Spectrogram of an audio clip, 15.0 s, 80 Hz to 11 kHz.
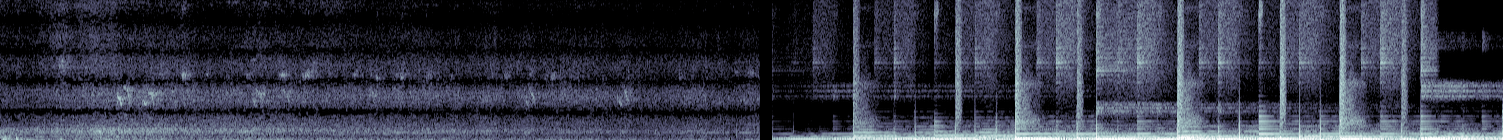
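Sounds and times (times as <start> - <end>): bird chirps: 0.0 - 7.6.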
